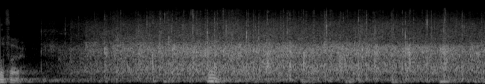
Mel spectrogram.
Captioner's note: audience applauding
